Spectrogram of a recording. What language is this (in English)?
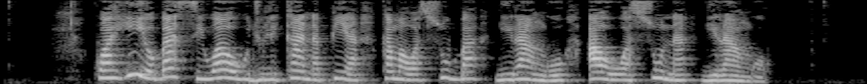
Swahili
